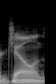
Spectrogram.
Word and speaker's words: Joens: okay and uh somehow an e was thrown in there at some point through history and now we're we're Jones and so the hardest part is anytime anybody asked my name I have to spell it to them I have to say it's j-o-e-n-s they're like why what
